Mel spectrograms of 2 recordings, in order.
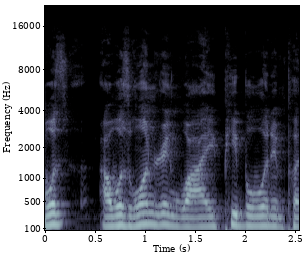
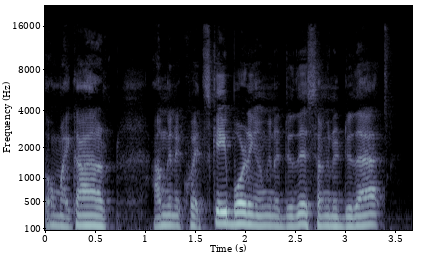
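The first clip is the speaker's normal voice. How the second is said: put-on ecstatic, excited voice. Retelling opening a new guitar at Christmas: imitating own ecstatic reaction.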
